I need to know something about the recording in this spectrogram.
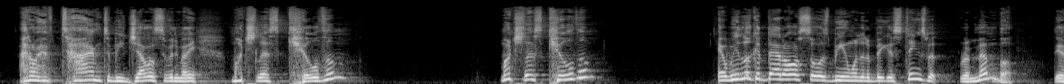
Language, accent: English, American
